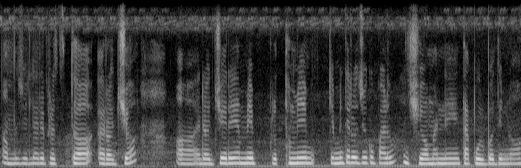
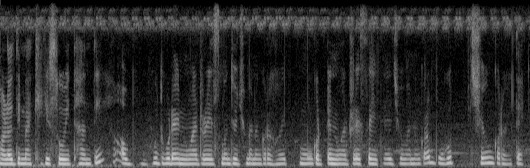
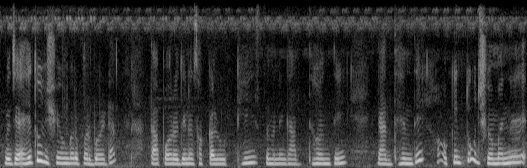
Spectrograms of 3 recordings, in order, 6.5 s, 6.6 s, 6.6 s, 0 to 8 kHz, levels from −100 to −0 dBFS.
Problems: constant background noise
